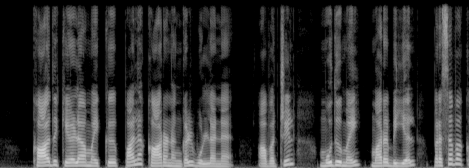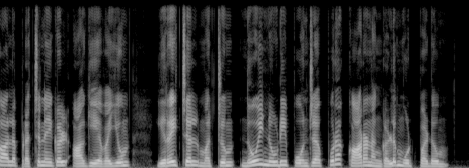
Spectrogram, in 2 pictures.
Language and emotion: Tamil, neutral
